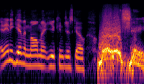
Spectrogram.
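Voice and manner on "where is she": very loud, rasping voice.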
